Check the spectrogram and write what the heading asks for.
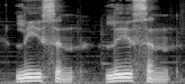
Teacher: La T de esta palabra no se pronuncia y la E es muy suave.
